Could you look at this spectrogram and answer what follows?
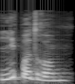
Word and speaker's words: hippodrome: Et oui, c'est l'hippodrome. Donc c'est un H muet.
